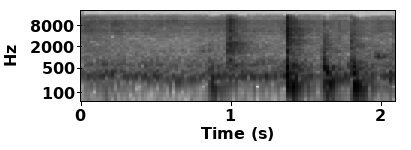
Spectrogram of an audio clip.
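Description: A quick run of four or five sharp hand taps or pats close to the microphone, mostly in the second half, the loudest a little before the end.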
